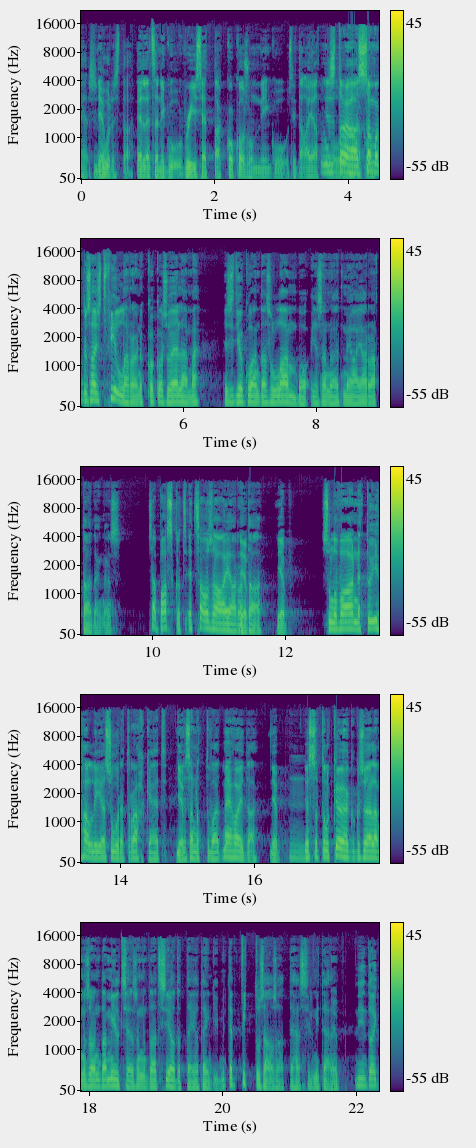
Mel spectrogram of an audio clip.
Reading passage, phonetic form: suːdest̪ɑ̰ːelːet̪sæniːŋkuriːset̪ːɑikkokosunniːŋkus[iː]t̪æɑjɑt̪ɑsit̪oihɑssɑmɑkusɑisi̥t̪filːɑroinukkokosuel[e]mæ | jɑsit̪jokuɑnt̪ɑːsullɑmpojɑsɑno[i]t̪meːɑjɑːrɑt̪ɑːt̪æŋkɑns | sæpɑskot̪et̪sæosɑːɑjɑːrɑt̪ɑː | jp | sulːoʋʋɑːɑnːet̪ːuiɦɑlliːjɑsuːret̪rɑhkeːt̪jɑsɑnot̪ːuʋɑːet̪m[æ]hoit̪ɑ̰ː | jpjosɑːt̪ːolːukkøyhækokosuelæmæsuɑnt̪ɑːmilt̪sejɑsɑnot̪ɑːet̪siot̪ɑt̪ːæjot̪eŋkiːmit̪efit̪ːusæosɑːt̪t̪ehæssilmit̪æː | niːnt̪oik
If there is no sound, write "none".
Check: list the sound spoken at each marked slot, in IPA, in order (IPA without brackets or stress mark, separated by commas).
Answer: i, æ, e, e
